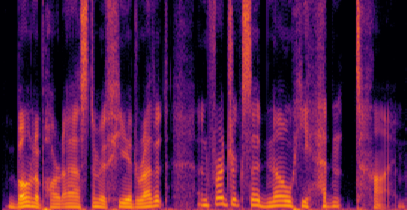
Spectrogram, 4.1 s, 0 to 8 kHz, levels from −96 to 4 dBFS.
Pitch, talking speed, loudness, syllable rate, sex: 145 Hz, 220 wpm, -21 LUFS, 5.8 syllables/s, male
